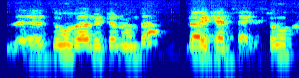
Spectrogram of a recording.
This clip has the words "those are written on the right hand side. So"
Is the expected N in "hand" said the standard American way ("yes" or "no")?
no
